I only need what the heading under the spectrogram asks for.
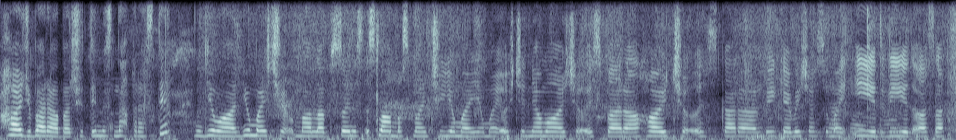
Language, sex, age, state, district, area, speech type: Kashmiri, female, 18-30, Jammu and Kashmir, Ganderbal, rural, spontaneous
